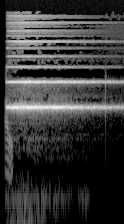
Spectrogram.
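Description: A single electronic chime note, struck suddenly and left to ring out, fading slowly: the sound logo of a TV channel ident.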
